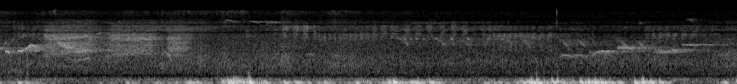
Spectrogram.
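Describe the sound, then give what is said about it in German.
A Eurasian jay gives harsh, rasping calls, with thinner bird chirps scattered through and low gusty wind rumbling underneath. “Also jetzt kamen schon vier kleine Vögel aus der Ecke geschossen, von der der Eichelhäher ruft.”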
